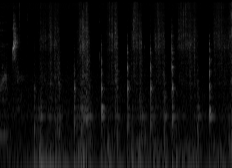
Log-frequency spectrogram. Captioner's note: tapping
